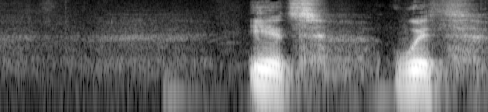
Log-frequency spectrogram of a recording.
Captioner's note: speaking French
